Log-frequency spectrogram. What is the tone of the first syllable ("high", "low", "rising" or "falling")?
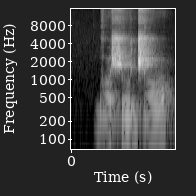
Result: rising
